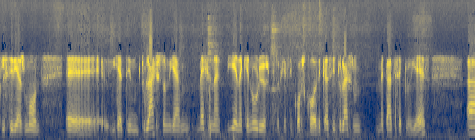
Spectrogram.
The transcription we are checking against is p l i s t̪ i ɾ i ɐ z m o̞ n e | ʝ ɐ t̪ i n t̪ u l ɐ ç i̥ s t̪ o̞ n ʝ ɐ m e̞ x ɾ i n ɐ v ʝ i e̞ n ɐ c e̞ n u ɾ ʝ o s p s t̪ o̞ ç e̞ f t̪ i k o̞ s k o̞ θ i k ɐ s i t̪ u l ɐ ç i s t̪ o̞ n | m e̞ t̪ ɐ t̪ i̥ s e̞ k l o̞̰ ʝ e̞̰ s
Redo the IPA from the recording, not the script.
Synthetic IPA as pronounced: p l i s t̪ i ɾ i ɐ z m o̞ n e | ʝ ɐ t̪ i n t̪ u l ɐ ç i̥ s t̪ o̞ n ʝ ɐ m e̞ x ɾ i n ɐ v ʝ i e̞ n ɐ c e̞ n u ɾ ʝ o s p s t̪ o̞ ç e̞ f t̪ i k o̞ s k o̞ ð i k ɐ s i t̪ u l ɐ ç i s t̪ o̞ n | m e̞ t̪ ɐ t̪ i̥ s e̞ k l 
